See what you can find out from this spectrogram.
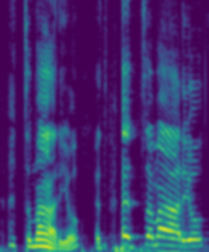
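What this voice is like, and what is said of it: Loud stereotypical Italian Mario voice. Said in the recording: “In order to get into the Italian ... You need to get a little bit loud”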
